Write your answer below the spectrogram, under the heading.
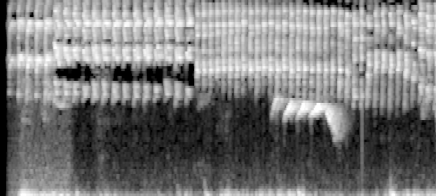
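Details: A lovebird gives a long, continuous "ngekek" chatter, a rapid, high-pitched trill of shrill notes, several per second, without a break.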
